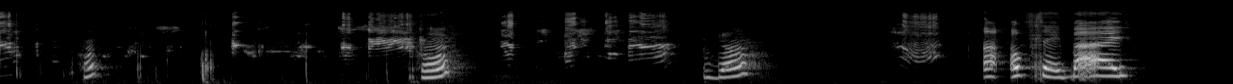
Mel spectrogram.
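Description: A toddler speaks in short babbling phrases close by.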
